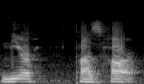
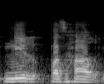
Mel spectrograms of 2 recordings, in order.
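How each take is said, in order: First: Nir Pazhar with an English r and flat vowels. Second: Nir Pazhar in a Hebrew accent with clean open vowels. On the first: Explaining the name to a viewer, slow English pronunciation. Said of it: "in English". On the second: Showing a viewer his name in Hebrew, Hebrew accent. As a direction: say "Nir Pazhar" as an Israeli would, rolled r. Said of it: "gonna be Nir Pazhar in Hebrew". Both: Shown as a demonstration.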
